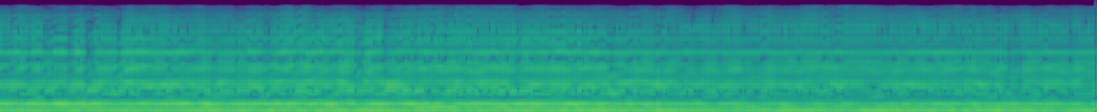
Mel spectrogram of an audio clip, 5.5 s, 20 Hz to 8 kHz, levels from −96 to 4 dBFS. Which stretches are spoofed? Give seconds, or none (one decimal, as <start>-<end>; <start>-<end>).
0.0-5.5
